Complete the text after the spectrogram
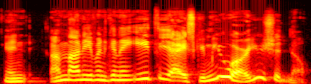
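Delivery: mock indignant husband; exasperated retort. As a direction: throw it back at her, fed up.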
